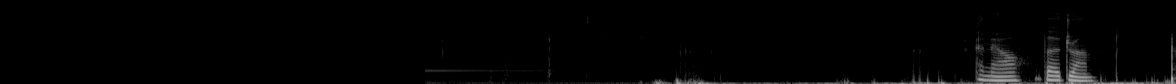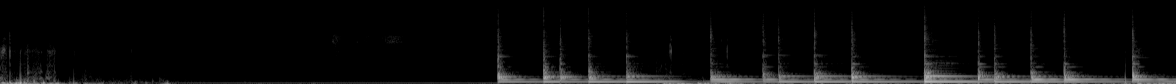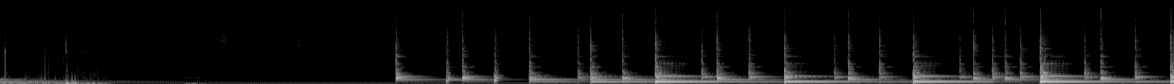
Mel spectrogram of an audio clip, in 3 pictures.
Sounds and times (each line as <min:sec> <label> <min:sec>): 0:28.9 tabla 0:35.2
